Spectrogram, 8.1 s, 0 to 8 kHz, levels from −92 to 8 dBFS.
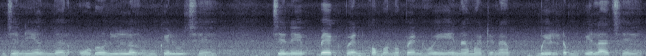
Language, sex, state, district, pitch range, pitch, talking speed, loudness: Gujarati, female, Gujarat, Valsad, 185-195 Hz, 190 Hz, 120 wpm, -19 LUFS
